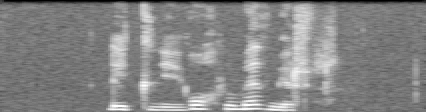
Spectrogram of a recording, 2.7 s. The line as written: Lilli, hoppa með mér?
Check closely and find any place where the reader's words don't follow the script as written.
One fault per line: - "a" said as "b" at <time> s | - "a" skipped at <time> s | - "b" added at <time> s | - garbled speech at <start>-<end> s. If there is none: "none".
none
